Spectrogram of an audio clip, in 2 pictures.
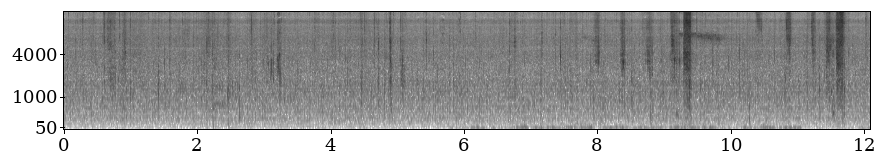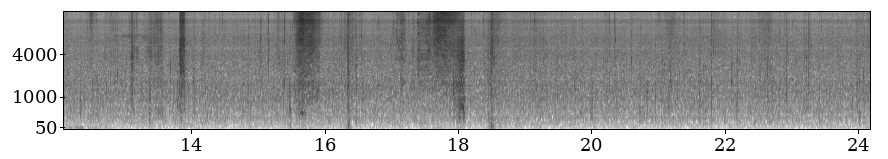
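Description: Long plant strips rustle as they are pulled and shaken loose.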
